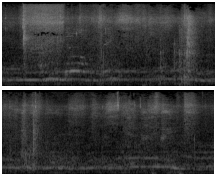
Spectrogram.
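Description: Tissue paper rustling and crinkling as it is pulled out of a paper gift bag, with sharper crackles just after the start and again about halfway through.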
